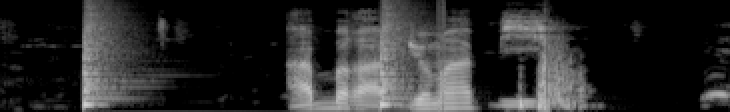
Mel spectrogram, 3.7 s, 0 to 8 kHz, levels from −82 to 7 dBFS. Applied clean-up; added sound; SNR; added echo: classical method spectral subtraction.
